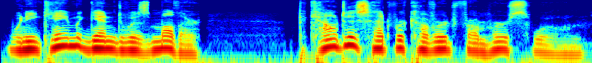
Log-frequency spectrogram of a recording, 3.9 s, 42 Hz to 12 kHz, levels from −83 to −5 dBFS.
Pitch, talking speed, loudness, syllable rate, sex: 140 Hz, 215 wpm, -16 LUFS, 6.3 syllables/s, male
